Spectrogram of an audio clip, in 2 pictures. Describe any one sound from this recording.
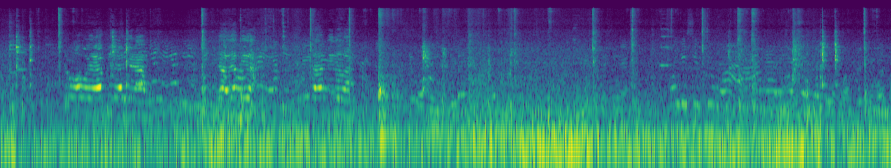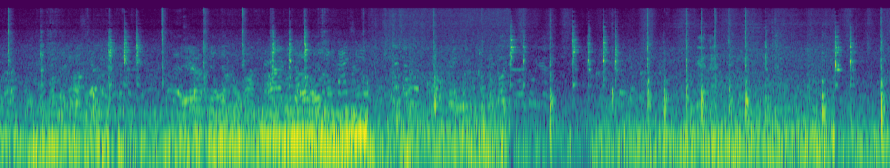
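A cleaver chops sharply and repeatedly on a wooden block.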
